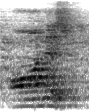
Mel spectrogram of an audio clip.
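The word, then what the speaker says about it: honest: यहाँ पर H silent होता है, इसलिए उच्चारण किससे होता है, आ से, ऑनेस्ट।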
